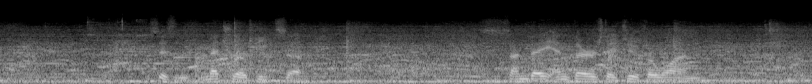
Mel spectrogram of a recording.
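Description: Slot machines chime and jingle nearby.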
